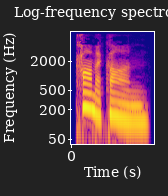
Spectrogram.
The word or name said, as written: comecon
